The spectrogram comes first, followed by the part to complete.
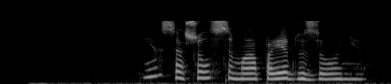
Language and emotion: Russian, sad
